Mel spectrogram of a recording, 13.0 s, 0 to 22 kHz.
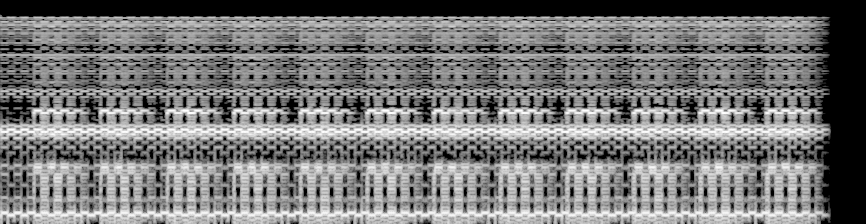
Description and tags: Emergency 2 (Medium)
Two pulses of manic urgency laid over the manic beeping of a manic computer. Yes, it's an emergency alarm. It plays for a somewhat short period of time.
alarm, beep, beeping, emergency, urgency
